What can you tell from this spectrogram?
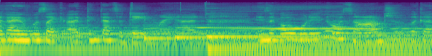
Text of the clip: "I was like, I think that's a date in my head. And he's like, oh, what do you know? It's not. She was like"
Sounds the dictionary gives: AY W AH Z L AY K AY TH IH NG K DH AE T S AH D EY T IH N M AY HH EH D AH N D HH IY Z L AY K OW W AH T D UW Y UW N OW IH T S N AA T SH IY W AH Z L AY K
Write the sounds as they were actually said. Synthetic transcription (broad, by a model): AY W AH Z L AY K AY TH IH NG K DH AE T S AH D EY T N M AY HH EH D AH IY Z L AY K OW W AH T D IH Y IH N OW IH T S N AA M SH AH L AY K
